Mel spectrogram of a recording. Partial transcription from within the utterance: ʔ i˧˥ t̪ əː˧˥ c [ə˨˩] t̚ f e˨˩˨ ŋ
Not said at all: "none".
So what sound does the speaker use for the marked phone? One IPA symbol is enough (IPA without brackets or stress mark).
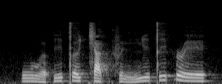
a˨˩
